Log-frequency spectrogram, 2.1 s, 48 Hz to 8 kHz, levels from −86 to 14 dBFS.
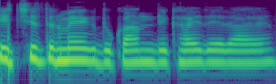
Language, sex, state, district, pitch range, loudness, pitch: Hindi, male, Jharkhand, Deoghar, 185-210 Hz, -13 LUFS, 190 Hz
